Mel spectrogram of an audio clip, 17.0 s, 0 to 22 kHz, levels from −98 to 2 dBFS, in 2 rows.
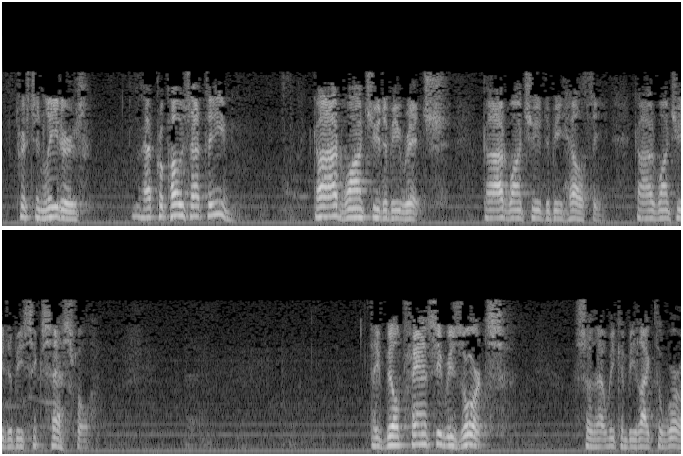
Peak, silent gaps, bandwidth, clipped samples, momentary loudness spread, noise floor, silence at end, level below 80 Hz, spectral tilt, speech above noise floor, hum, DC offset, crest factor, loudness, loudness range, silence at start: -4 dBFS; none; 6.4 kHz; under 0.1%; 15 LU; -51 dBFS; 0 s; -52 dBFS; -6.5 dB/octave; 26 dB; none; under 0.1%; 22 dB; -25 LUFS; 9 LU; 0.15 s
